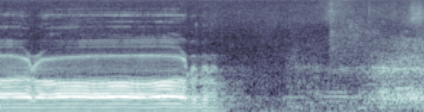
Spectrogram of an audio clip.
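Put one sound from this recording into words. A middle-aged man chants in a drawn-out singing voice through a microphone.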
